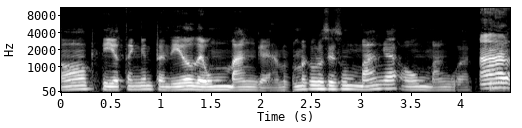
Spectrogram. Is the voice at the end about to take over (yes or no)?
yes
